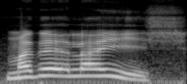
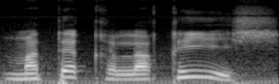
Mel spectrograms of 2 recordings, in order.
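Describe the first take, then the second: First: The q sounds become glottal stops, Egyptian style. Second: The q sounds are pronounced as full q.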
